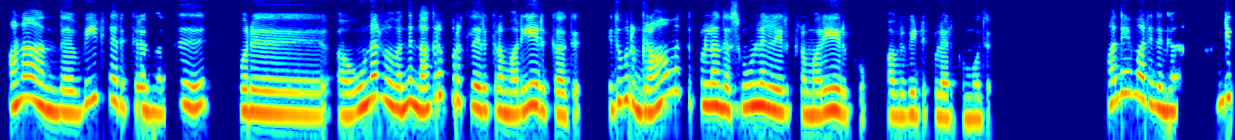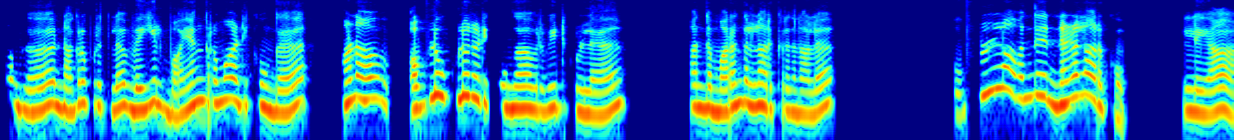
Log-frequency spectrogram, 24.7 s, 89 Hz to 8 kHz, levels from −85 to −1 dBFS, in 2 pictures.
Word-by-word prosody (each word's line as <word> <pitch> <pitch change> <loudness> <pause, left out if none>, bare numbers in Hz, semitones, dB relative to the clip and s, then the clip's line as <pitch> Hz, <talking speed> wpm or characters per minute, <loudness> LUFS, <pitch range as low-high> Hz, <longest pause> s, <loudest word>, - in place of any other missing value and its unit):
ஆனா 340 +5 +3 0.2
அந்த 225 -2 +2 0.2
வீட்ல 340 +3 -3
இருக்கிறது 245 -4 -3
வந்து, 270 +7 -8 0.6
ஒரு 225 -1 +2 0.8
அ - - -5 0.2
உணர்வு 330 +2 +3
வந்து 260 +5 +4
நகரப்புறத்தில 310 -1 -1
இருக்கிற 235 -1 -2
மாரியே 225 +6 +2
இருக்காது. 210 -4 -4 0.4
இது 255 - -1
ஒரு 290 - 0
கிராமத்துக்குள்ள, 305 - 0
அந்த 240 -2 +3
சூழ்நிலையில 255 -2 +4
இருக்கிற 220 -1 -7
மாரியே 225 +3 +4
இருக்கும். 220 +3 -12 0.2
அவர் 195 0 -4
வீட்டுக்குள்ள 200 -2 -5
இருக்கும்போது. 180 -1 -8 1.2
அதே 390 +6 -3
மாரிதாங்க 255 -9 +1 0.4
கண்டிப்பாங்க. 310 -6 -3 0.4
நகரப்புறத்தில 255 0 -3 0.2
வெயில் 260 +3 +2
பயங்கரமா 295 +9 +1
அடிக்கும்ங்க. 265 -5 0 0.7
ஆனாவ், 330 +1 +2 0.4
அவ்வளோ 340 +10 +3
குளிர் 350 +1 +4
அடிக்குங்க 260 -5 +1
அவர் 235 -1 -1
வீட்டுக்குள்ள. 240 -4 -2 1.0
அந்த 250 -1 +4
மரங்கள்லாம் 265 +3 +3
இருக்கிறதனால. 220 -4 -3 1.4
ஒ - - -9
ஃபுல்‌லா 445 +5 0
வந்து 350 +3 -2 0.2
நிழலா 355 +7 +4
இருக்கும், 255 -1 -5 0.6
இல்லையா? 220 0 +1
255 Hz, 110 wpm, -23 LUFS, 225-310 Hz, 1.4 s, வந்து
